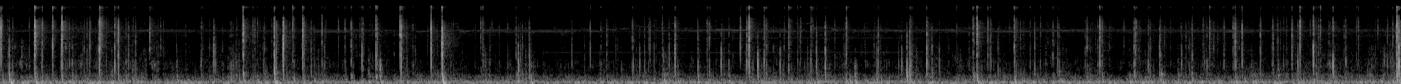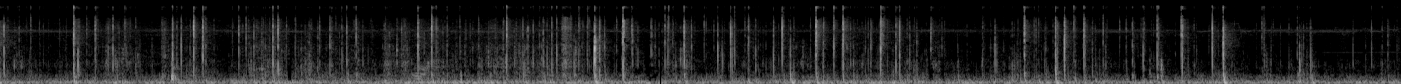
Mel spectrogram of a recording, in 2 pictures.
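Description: Keys tap quickly and unevenly on a keyboard close by.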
